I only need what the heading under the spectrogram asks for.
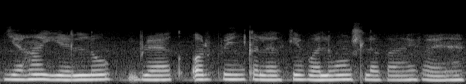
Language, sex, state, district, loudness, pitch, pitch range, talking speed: Hindi, female, Chhattisgarh, Raipur, -15 LUFS, 215 Hz, 210-225 Hz, 140 wpm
